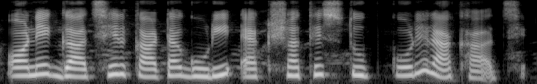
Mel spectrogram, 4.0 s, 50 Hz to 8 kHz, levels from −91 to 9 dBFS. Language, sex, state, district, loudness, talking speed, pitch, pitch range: Bengali, female, West Bengal, Cooch Behar, -17 LUFS, 135 wpm, 260 Hz, 240-290 Hz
